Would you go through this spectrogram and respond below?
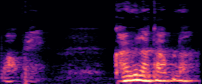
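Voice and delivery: a breath of a whispered bapre; a whispered gasp as a foot pins his back; frightened whisper. Retold or imitated. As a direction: barely voice it, gripped by fear. Terrified gasp of dread.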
